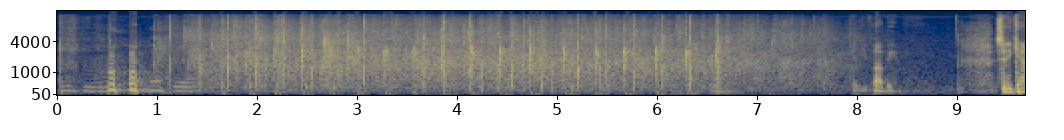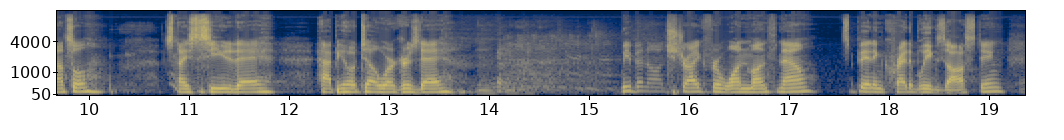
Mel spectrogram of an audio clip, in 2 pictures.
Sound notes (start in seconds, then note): 4.5 applause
